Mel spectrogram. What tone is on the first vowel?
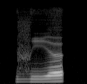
rising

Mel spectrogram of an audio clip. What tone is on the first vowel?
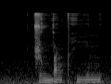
rising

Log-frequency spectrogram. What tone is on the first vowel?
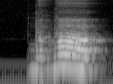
low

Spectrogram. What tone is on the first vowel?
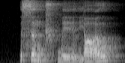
falling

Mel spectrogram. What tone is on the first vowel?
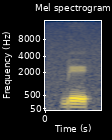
low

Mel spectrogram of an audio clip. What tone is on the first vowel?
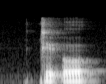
low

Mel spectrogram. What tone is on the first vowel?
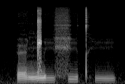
low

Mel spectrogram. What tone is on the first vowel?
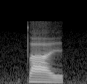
falling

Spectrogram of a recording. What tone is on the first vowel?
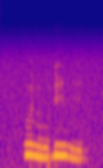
high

